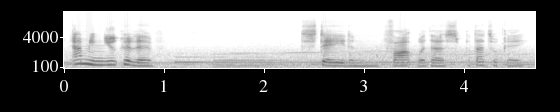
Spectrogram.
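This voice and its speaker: A woman's voice: lowish voice, a little slow, over music. A woman streaming a game with casual commentary, giving short offhand reactions and reading choices aloud.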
